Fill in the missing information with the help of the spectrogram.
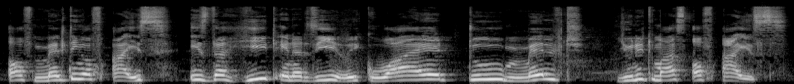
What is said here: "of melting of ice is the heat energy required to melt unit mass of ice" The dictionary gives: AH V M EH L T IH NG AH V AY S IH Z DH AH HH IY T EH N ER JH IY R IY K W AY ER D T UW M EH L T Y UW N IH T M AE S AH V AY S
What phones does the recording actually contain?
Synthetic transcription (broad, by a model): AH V M EH L T IH NG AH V AY S IH Z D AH HH IY T EH N ER JH IY R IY K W AY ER D T UW M EH L T Y UW N IH T M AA S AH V AY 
